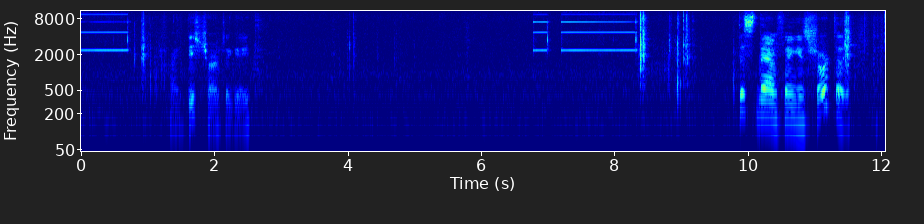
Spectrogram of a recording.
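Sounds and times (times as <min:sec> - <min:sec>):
multimeter continuity beeps: 0:00.0 - 0:00.8, 0:06.8 - 0:08.4.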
